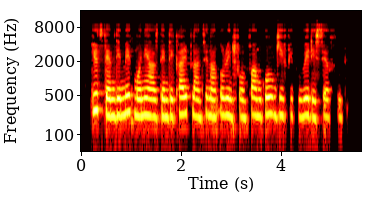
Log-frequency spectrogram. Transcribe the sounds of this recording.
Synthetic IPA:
bjutdɛ̃mdemekmɔniazdɛ̃mdekʰaɹiplãntĩnãnɔɹɛ̃nd͡ʒfɹɔ̃mfamɡoɡiv̥pipl̩ˠwɛdesɛlfud̥

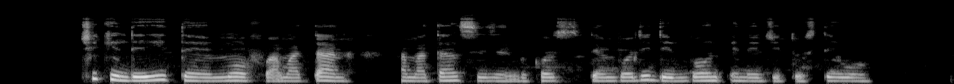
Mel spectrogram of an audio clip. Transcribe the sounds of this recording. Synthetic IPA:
t͡ʃikĩndeɹitɛmɔfɔa̰matan | amatãnsizɔ̃nbikɔsdɛ̃mbɔdidebɔ̃nɛnɛd͡ʒitostewɔ̃n

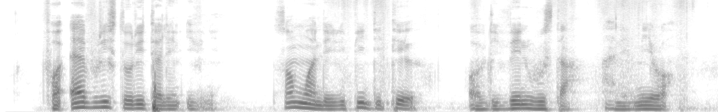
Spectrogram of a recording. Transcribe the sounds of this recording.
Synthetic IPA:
fɔʔɛvɹistɔɹitʰɛlĩnivnĩn | sɔ̃mwɔ̃ndeɹipit̚ditʰel | ɔfdivẽnɹustʰa̰ | ãnemiɹɔ

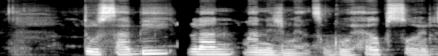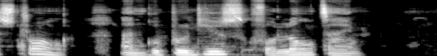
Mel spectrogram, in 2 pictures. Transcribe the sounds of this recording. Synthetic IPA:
tusabilãnmanid͡ʒmɛ̃ntsɡohɛlpsɔɪlstɹɔ̃ŋɡ | ãnɡopɹodjusfɔlɔ̃ŋtʰãɪ̃m

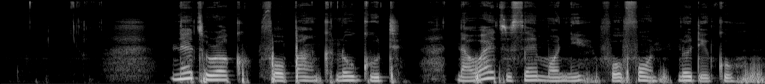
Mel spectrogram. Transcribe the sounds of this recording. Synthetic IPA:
nɛtʰɾɔkfɔbãŋknoɡud | nãwaɪtusɛ̃nmɔ̃nĩfɔfõnːodeɡo

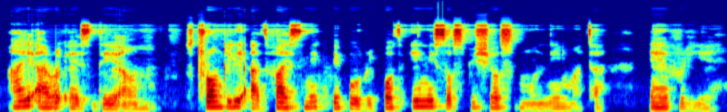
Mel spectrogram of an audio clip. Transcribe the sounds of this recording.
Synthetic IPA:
aɪaɹɛsdeãm | stɹɔ̃ŋɡliʔadvaɪsmek̚pipoɹipɔtɛnisɔspiʃɔsmɔnimatʰa | ɛvɹijiə

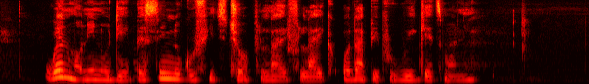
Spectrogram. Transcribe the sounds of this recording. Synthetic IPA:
wɛ̃nmɔnĩnodepɛsĩnːoɡofitt͡ʃɔplaɪflaɪkʰɔdapipʰuwiɡɛtmɔnĩ

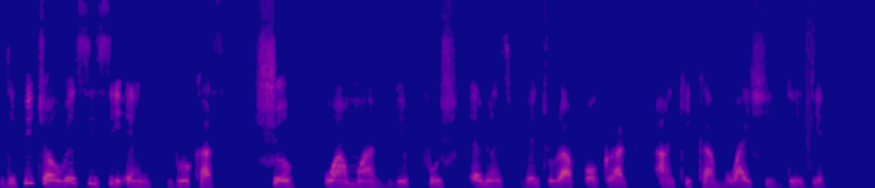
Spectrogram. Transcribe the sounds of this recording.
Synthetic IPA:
dipik̚t͡ʃɔwesisiʔɛ̃n | bɹokʰas | ʃo | wãnmãndepʰuʃ | ɛmɛs | vɛ̃ntʰuɹafɔɡɹãnt | ã̰nkʰikãmwajʃidedɛ

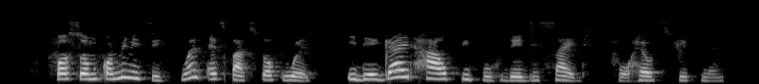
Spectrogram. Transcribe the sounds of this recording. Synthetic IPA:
fɔsɔ̃mkɔmjuniti | wɛ̃nɛspatstɔkwɛl | ideɡaɪdhawpipuldedisaɪd | fɔhɛlθtɹitmɛ̃nt

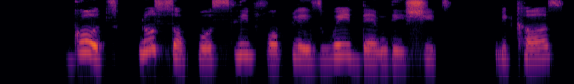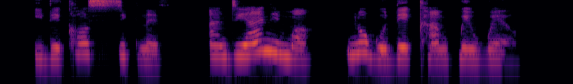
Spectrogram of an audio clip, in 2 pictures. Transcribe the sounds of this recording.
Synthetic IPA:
ɡot | nosɔpʰosslipfɔples̬wedɛ̃mdeʃit | bikʰɔs | idekʰɔsːiknɛs | ãndianimal | noɡodekʰãmk͡pewɛl

